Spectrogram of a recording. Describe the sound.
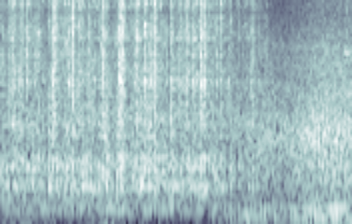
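A sewing machine in a small business making girdles and underwear runs continuously, with a loud, rapid, even stitching rattle and no talking.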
